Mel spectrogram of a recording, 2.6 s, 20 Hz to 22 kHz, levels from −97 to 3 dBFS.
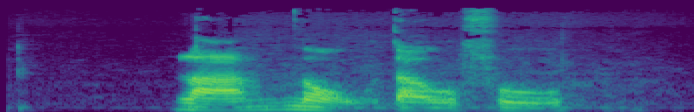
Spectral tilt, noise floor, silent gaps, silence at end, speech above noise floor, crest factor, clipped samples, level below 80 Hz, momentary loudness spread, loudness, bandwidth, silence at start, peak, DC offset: -3.5 dB/octave; -70 dBFS; none; 0.5 s; 50 dB; 20 dB; under 0.1%; -68 dBFS; 13 LU; -21 LUFS; 16 kHz; 0.65 s; -2 dBFS; under 0.1%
